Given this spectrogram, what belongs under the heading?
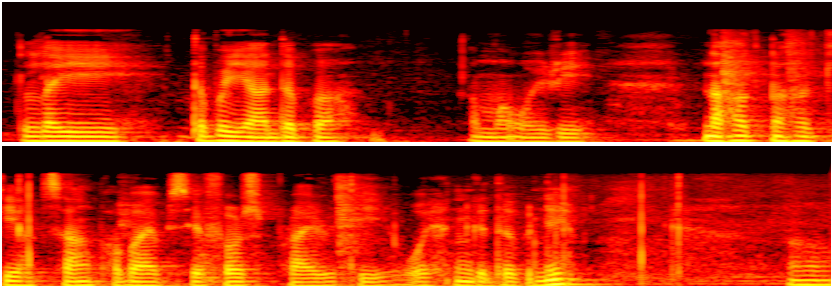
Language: Manipuri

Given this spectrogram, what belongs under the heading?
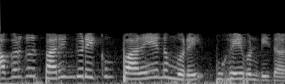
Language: Malayalam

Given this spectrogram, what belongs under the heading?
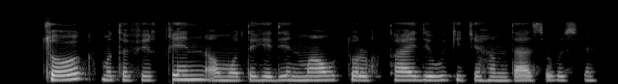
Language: Pashto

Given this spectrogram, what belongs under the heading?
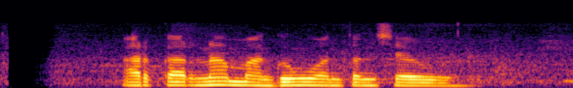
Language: Javanese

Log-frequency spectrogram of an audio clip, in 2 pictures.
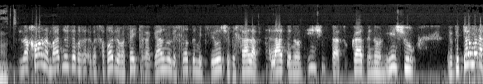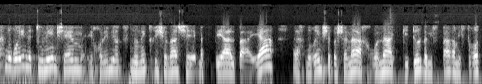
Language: Hebrew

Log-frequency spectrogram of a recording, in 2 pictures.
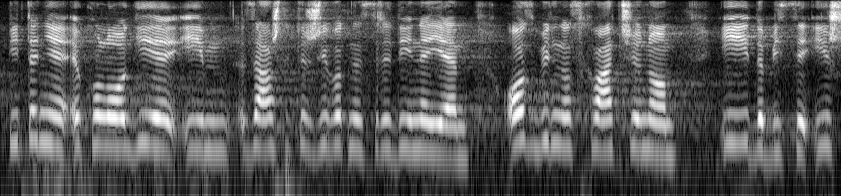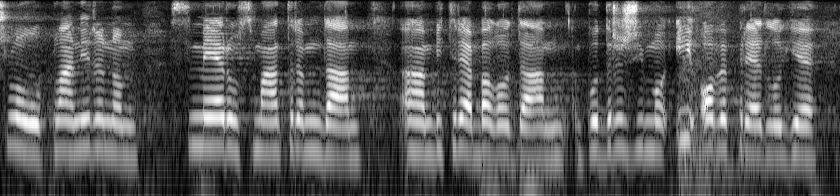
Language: Serbian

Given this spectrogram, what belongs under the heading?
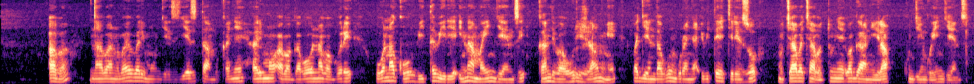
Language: Kinyarwanda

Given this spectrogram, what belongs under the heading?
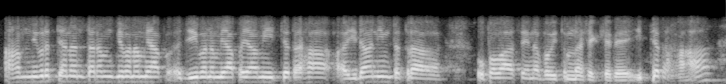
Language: Sanskrit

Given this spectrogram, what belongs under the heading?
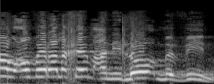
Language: Hebrew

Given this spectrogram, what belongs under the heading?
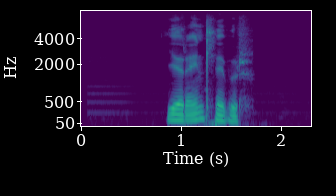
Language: Icelandic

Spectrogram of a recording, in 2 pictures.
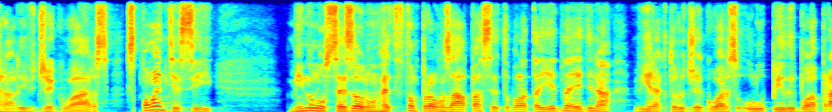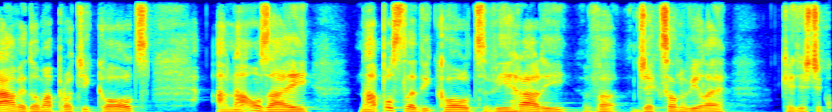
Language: Slovak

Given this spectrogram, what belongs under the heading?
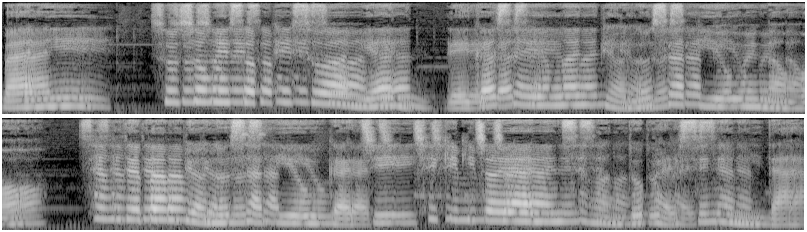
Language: Korean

